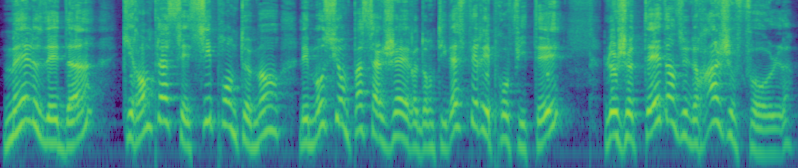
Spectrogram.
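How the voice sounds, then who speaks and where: Expressive woman reading a novel aloud. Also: medium pitch, unhurried, breathy edge. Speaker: audiobook narrator. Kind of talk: scripted narration.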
